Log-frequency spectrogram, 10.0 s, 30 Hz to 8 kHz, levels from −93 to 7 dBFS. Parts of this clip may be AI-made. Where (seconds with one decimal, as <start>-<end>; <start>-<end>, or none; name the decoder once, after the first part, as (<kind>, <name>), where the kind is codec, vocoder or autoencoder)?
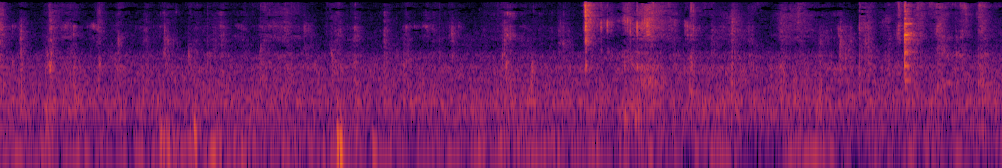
0.4-2.5 (vocoder, BigVGAN v2); 5.0-9.0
